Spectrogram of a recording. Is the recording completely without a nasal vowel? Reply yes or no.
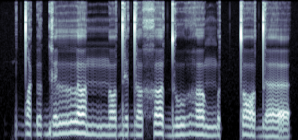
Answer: yes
